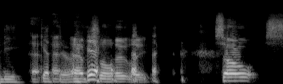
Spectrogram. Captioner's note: chuckles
